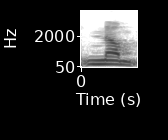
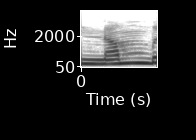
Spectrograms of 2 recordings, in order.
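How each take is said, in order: First: नम stopping on m; silent b. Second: नम्ब with final b sounded; wrong pronunciation. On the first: Teacher giving correct form, नम with silent b. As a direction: leave the b off नम. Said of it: "बी silent रहता है". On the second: Teacher showing the error, b sounded in नम्ब. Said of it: "नम्ब नहीं". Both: Shown as a demonstration.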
